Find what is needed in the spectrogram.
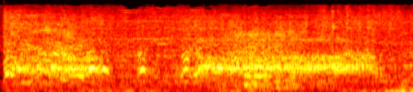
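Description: Film soundtrack cutting in loud: a dramatic orchestral score over a crowd scene, with short cries and dog barks mixed in.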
